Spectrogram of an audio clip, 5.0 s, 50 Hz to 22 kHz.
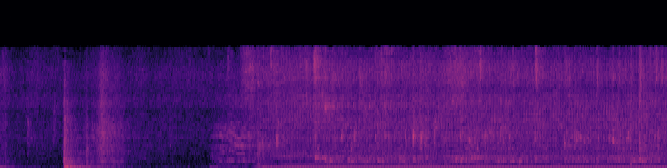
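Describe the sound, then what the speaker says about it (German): A Jura Z6 coffee machine, during milk-system cleaning, starts up after a couple of clicks and pumps water into a container of cleaning liquid, a steady close mechanical hum with a low tonal drone. "die Maschine pumpt jetzt erst Wasser in diesen Behälter rein, wo wir schon die Flüssigkeit drin haben"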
